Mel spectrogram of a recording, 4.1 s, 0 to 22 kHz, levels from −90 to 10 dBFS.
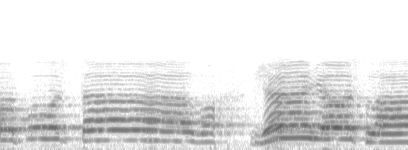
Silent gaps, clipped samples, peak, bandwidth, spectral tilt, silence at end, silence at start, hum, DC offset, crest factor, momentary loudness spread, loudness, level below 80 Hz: none; under 0.1%; -22 dBFS; 6.2 kHz; -6.5 dB/octave; 0 s; 0 s; none; under 0.1%; 16 dB; 10 LU; -39 LUFS; -74 dBFS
